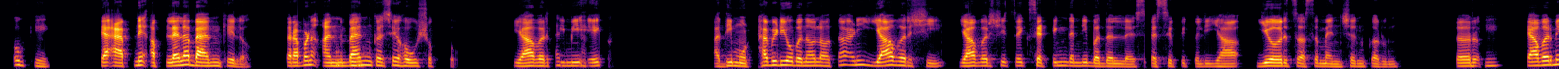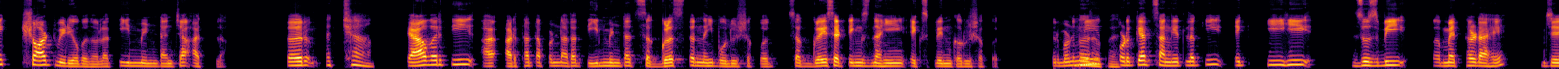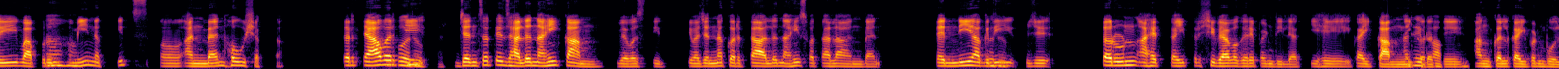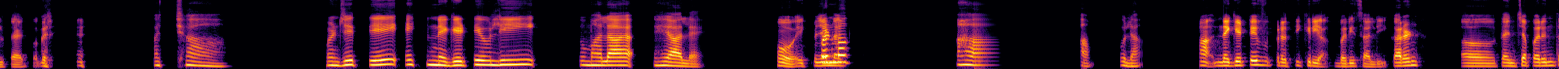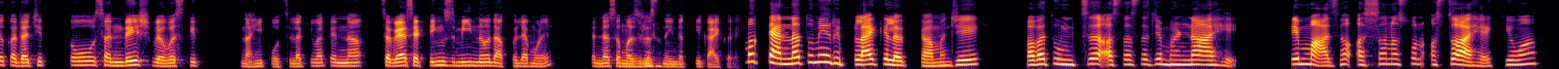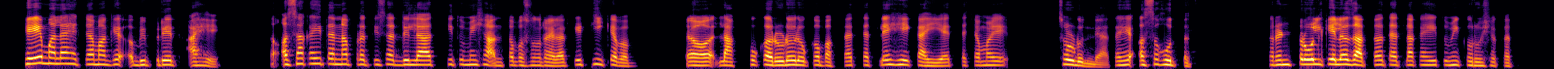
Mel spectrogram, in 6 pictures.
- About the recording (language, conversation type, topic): Marathi, podcast, प्रेक्षकांचा प्रतिसाद तुमच्या कामावर कसा परिणाम करतो?
- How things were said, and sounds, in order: in English: "एक्सप्लेन"; chuckle; other background noise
